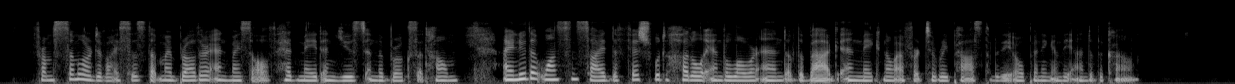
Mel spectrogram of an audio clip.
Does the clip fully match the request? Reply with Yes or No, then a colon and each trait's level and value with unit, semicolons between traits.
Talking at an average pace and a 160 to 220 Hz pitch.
No: fast, 235 wpm; medium, 185 Hz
